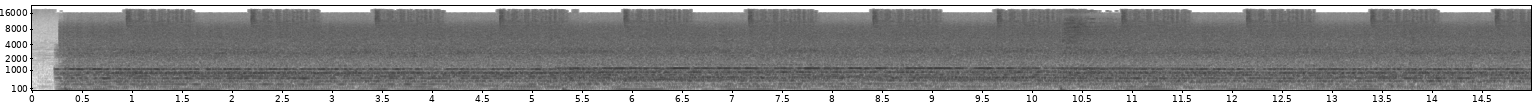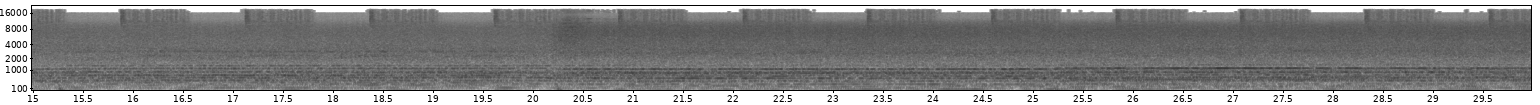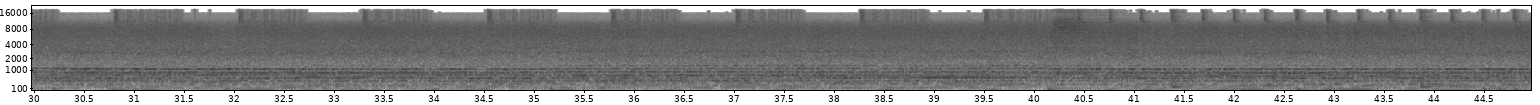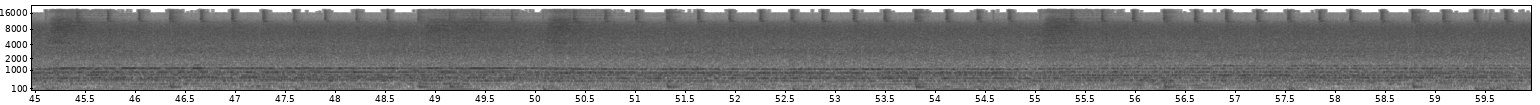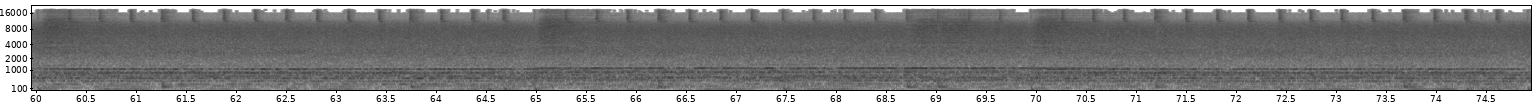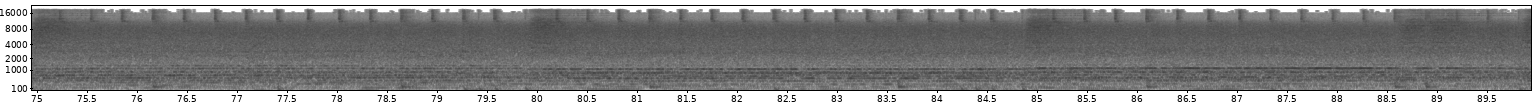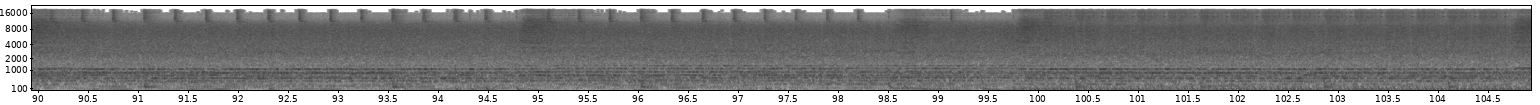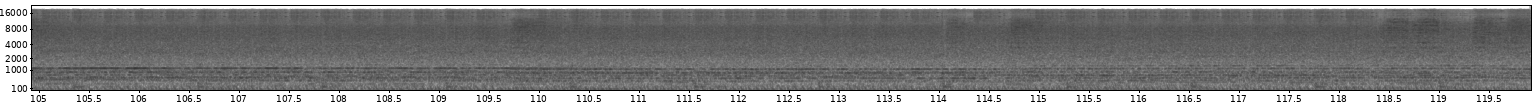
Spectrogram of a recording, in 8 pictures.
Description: *фоновая композиция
